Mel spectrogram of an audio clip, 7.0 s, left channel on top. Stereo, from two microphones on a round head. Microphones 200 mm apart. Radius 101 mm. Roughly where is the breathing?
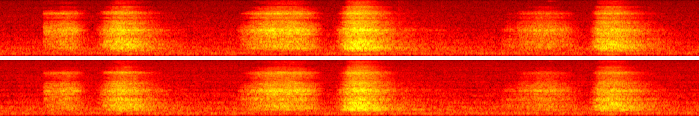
Left.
